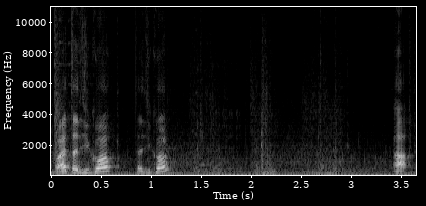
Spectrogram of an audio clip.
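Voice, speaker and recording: Lively high-pitched man gaming. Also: slow pace, a little hiss or hum. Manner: playful, teasing, slangy. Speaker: gamer, video creator. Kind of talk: casual live gameplay trolling chat.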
